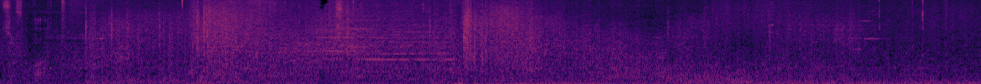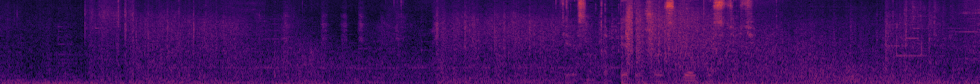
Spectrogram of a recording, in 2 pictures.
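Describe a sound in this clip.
Shells splash and explode on the water.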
